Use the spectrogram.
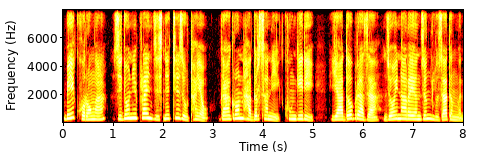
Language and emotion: Bodo, neutral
